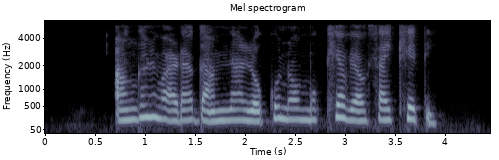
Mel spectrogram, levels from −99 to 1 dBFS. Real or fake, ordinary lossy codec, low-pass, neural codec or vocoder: fake; MP3, 48 kbps; 5.4 kHz; codec, 16 kHz, 4 kbps, FunCodec, trained on LibriTTS, 50 frames a second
